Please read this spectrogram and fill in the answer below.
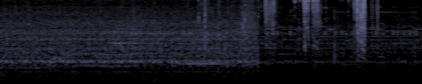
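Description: Near silence: a faint steady hiss, then a few light sharp clicks in the last half-second.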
